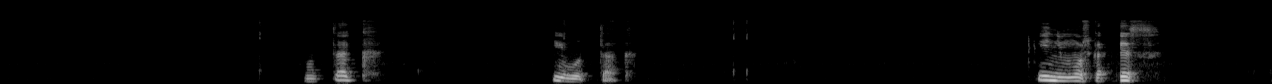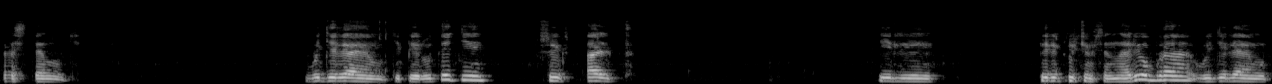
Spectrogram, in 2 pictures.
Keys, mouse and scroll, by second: 0.5 click, 4.4 click, 8.7 middle click, 11.3 s, 16.5 click, 18.8 alt+shift+click, 19.7 alt+shift+click, 20.8 click, 23.4 click, 25.1 click.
